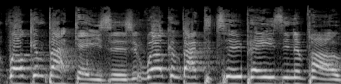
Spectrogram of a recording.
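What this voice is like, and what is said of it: Put-on British Geordie accent. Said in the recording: “start talking in a British accent ... Geordie”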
